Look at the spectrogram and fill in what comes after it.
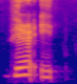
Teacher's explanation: Where, W sound and R sound, where, it. जब इसको link किया जाएगा, तो R sound it में चली जाएगी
